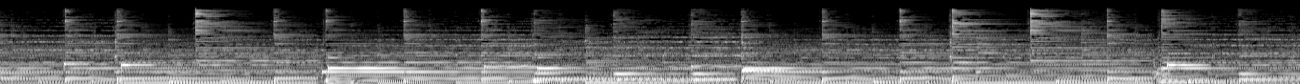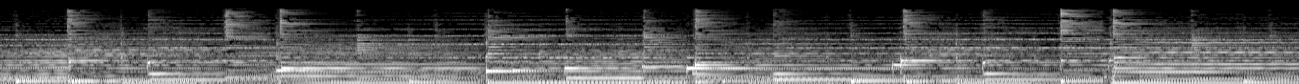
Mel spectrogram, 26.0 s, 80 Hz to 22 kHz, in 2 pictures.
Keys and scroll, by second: 10.3 ctrl+shift+[.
